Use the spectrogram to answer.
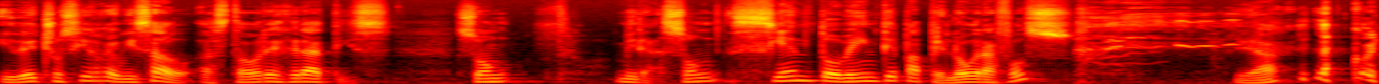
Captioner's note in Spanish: risas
